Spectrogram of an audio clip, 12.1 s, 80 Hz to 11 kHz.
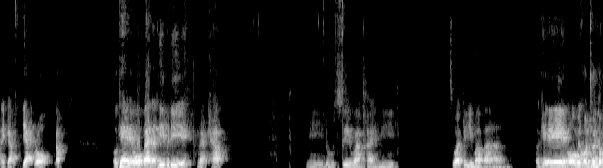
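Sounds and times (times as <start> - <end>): person speaking: 0.0 - 1.5, 2.2 - 4.7, 6.1 - 8.1, 9.0 - 12.0.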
